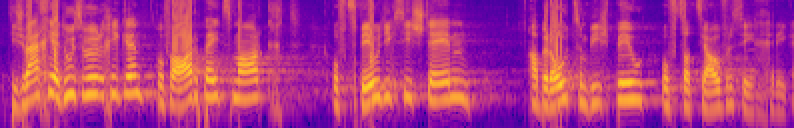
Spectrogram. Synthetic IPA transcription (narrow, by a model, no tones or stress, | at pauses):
d̥iʃvʋæχːihɛt̪̬usvʏɾkχiɡəufɑːɾbɛɪt͡smɑɾkχt | ʊfsb̥ɪldiksiʃteːm | ʔɑbəɾɔʊt͡sʊmbiːʃpɪːlʊfsɔt͡sjɑːlfəɾsɪχəɾḭɡ̥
